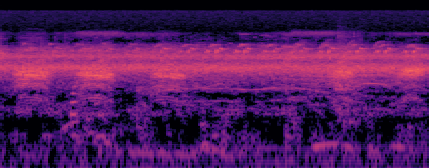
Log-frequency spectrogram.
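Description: A bird calling repeatedly, about six short calls with a longer gap in the middle, over a steady background hiss.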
